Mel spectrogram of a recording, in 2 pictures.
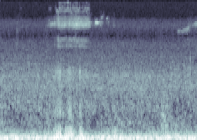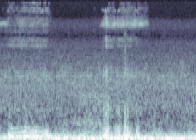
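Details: Sleeping domestic cat snoring: low, rough breaths in slow repeated bursts, roughly three in six seconds, each with a soft rasping rattle, over a steady low hum and a faint high whine.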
